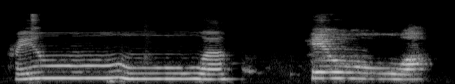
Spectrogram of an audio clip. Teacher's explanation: We will partially make a noon sound, okay? Not fully, but we will make a nasal sound, and that will be the partial noon sound. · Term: partial assimilation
